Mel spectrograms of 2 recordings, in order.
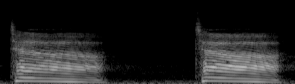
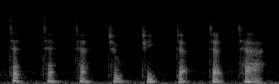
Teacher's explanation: Now be careful, no whistle sound like in the English T. · It is pronounced from top part of tip of the tongue, top part of the tip of the tongue, when it hits the roots of upper front incisors.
